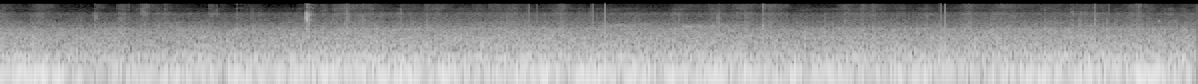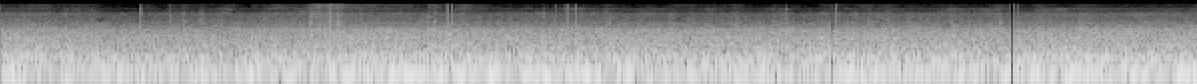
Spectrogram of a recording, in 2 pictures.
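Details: Steady low rumble of passing vehicle traffic fills the whole stretch, with no animal voices.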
